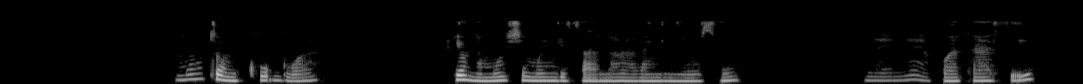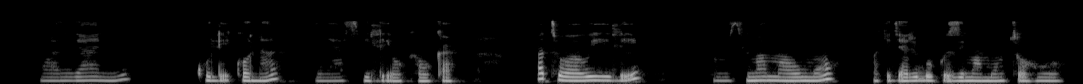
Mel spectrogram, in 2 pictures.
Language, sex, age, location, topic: Swahili, female, 25-35, Kisii, health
